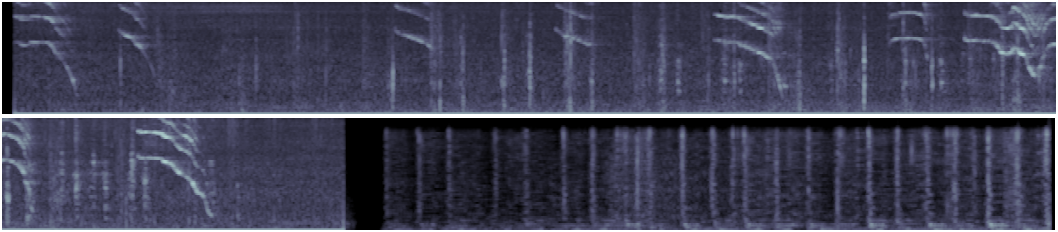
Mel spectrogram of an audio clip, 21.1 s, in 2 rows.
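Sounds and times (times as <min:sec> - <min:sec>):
high whistled animal calls: 0:00.2 - 0:01.7, 0:03.9 - 0:04.5, 0:05.5 - 0:06.0, 0:07.0 - 0:08.0, 0:08.8 - 0:12.8
steady hiss: 0:00.2 - 0:14.0.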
